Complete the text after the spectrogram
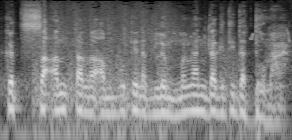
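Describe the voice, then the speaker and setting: An actor with a Filipino accent playing a tough, loyal comrade in a gunfight, urgent and protective, in a radio drama. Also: male voice, mid-range voice, fairly quick, background noise, lightly acted. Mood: tense, wary.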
